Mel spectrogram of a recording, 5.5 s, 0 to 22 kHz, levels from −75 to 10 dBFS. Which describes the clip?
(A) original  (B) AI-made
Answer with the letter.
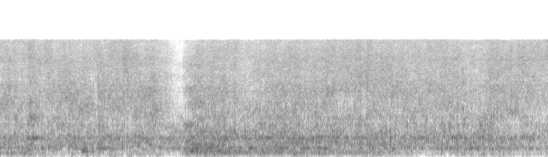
B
